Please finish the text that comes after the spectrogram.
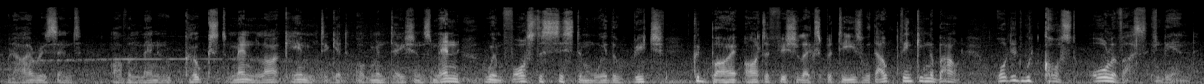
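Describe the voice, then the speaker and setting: An actor playing a weary, middle-aged male pilot in a video game, sardonic and dry, dropping low at the ends of lines. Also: normal speed, hardly any pauses, background noise, close to an everyday voice. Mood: bitter. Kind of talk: video game cutscene dialogue.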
